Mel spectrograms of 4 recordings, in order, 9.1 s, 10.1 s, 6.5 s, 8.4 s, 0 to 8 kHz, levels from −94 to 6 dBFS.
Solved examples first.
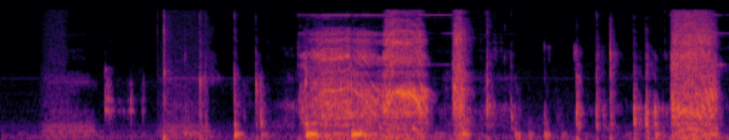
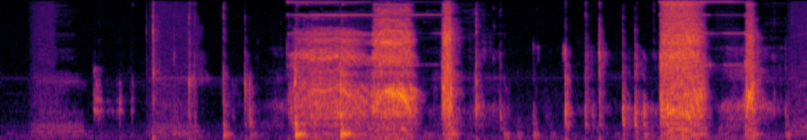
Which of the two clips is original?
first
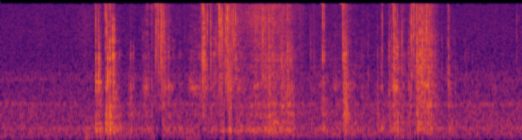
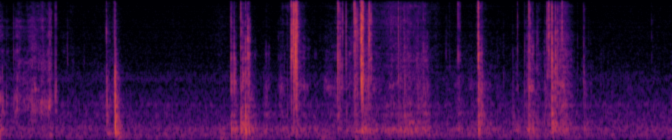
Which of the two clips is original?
first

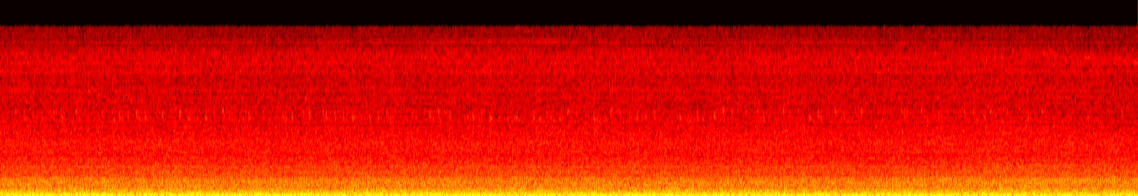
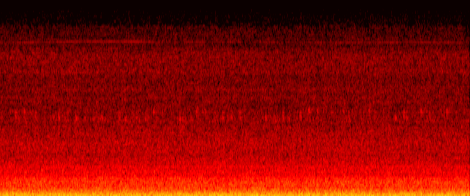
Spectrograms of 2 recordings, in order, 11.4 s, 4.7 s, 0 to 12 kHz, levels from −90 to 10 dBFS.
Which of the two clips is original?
second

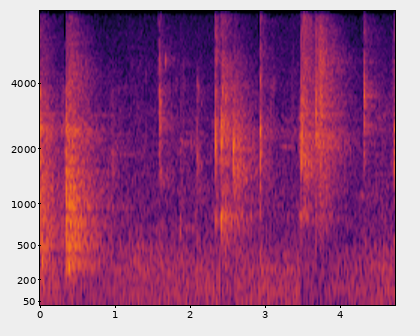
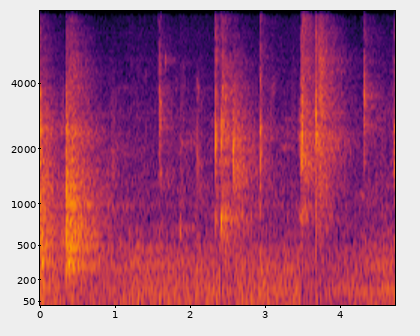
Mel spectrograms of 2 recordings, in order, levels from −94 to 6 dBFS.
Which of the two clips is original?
first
